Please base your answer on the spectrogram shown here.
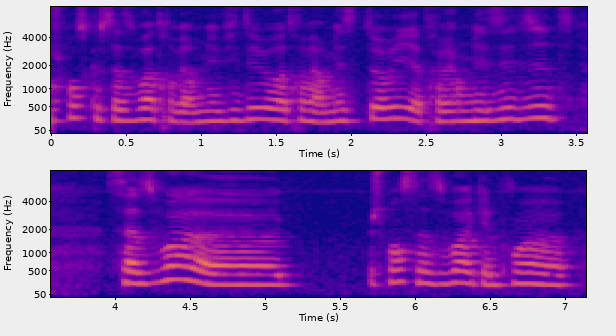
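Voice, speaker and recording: A young woman's voice, pitched a little high, in a relaxed and rambling vlog chat. She answers viewer questions with lots of hesitation and filler words, laughing softly now and then. Her delivery is informal and meandering. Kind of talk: casual chat.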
